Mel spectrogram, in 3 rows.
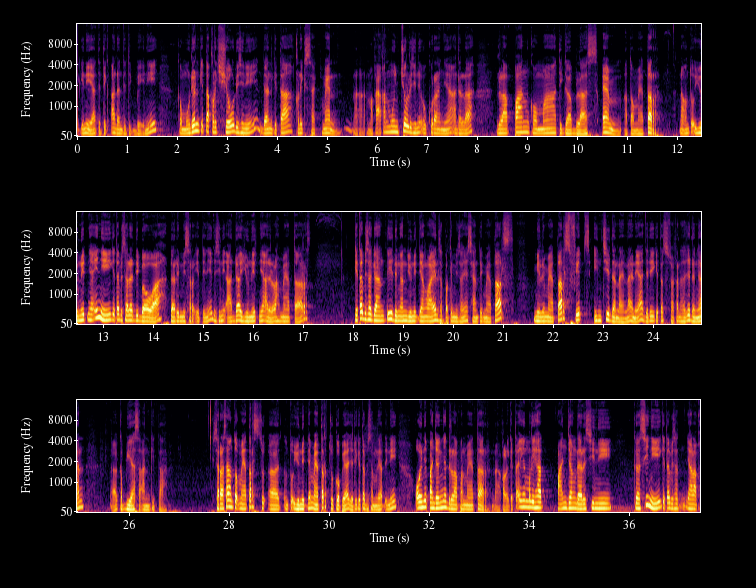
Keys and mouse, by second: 5.1 click, 7.9 middle click, 8.7 shift+middle click, 14.0-15.2 drag, 18.5-24.3 drag, 25.8 shift+middle click, 26.8 shift+middle click, 27.2 middle click, 30.6 middle click, 31.4 shift+middle click, 33.2 click, 33.7 shift+middle click, 34.1 middle click.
